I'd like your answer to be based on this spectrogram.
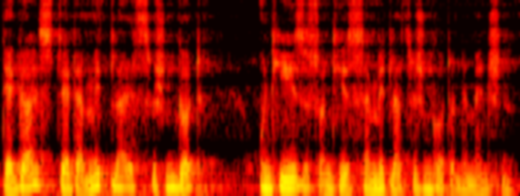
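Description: Guy preaching, mid pitched voice, gets loud then quiet, long echo like a big church. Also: a little fast. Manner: animated, personal testimony with sudden swings in loudness. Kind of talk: sermon. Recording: long hall reverb.

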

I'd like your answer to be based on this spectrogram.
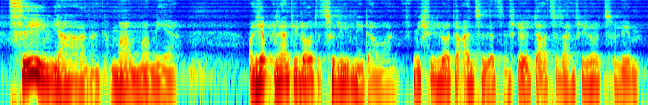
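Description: A man preaching a sermon, telling personal testimony in an animated way with sudden swings between loud and quiet. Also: medium pitch, a little fast. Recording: long hall reverb.

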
